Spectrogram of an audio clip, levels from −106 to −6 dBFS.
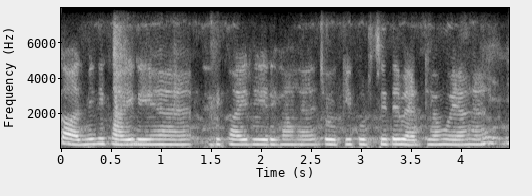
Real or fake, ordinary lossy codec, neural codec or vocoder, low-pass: fake; Opus, 16 kbps; vocoder, 44.1 kHz, 128 mel bands, Pupu-Vocoder; 7.2 kHz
